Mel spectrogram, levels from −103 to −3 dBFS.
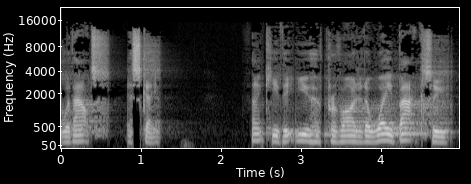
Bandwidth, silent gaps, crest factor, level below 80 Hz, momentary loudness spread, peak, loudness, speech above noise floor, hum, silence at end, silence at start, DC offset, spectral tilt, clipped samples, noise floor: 15.5 kHz; none; 20 dB; -74 dBFS; 12 LU; -10 dBFS; -29 LUFS; 49 dB; none; 0.1 s; 0 s; under 0.1%; -2.5 dB/octave; under 0.1%; -78 dBFS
